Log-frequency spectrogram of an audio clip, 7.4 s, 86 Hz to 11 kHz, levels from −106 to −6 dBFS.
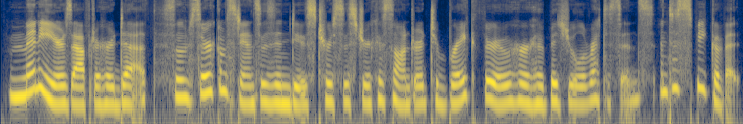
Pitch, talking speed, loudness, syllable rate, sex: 220 Hz, 180 wpm, -17 LUFS, 5.1 syllables/s, female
